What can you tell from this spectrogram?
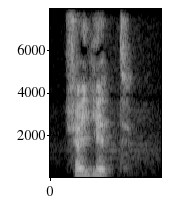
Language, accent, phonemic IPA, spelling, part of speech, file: French, Canada, /fa.jit/, faillîtes, verb, LL-Q150 (fra)-faillîtes.wav
- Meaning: second-person plural past historic of faillir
